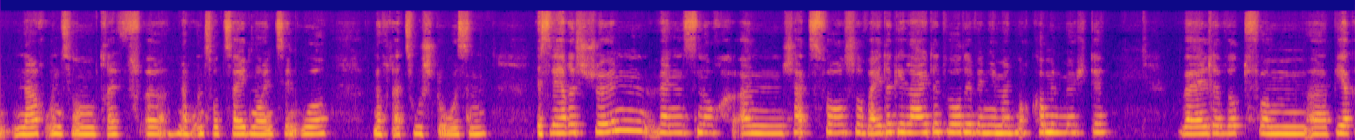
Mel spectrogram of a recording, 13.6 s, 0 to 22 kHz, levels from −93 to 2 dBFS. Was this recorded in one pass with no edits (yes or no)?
yes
